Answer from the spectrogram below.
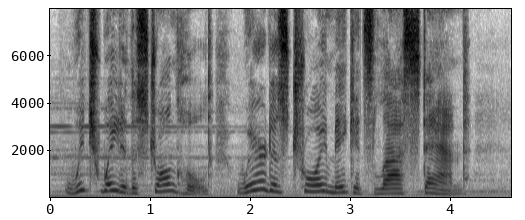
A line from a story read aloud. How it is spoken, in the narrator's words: Aeneas called out to him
